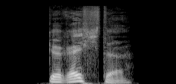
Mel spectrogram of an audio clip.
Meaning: inflection of gerecht: 1. strong/mixed nominative/accusative feminine singular 2. strong nominative/accusative plural 3. weak nominative all-gender singular 4. weak accusative feminine/neuter singular
- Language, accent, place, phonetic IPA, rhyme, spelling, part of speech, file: German, Germany, Berlin, [ɡəˈʁɛçtə], -ɛçtə, gerechte, adjective, De-gerechte.ogg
